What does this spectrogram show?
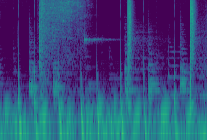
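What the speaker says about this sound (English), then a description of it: "security at a train station found a glass door was broken" A glass door at a train station shatters loudly, followed by a series of sharp crashes and tinkling shards spread over several seconds.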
